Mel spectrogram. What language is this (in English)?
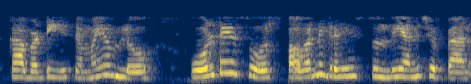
Telugu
